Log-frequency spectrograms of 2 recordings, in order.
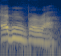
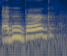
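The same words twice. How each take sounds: First: A British pronunciation ending in a schwa. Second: An American pronunciation without a final schwa. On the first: The speaker calls it right. "the U K pronunciation is Edinburgh. You'll add a schwa at the end" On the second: The speaker calls it wrong. "the American pronunciation is Edinburgh because we don't know how to say it right"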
